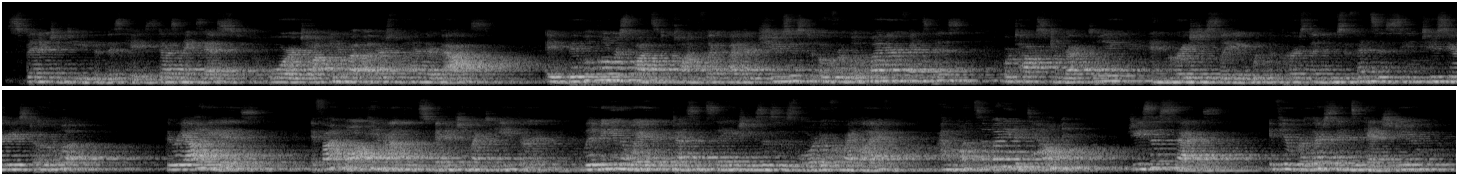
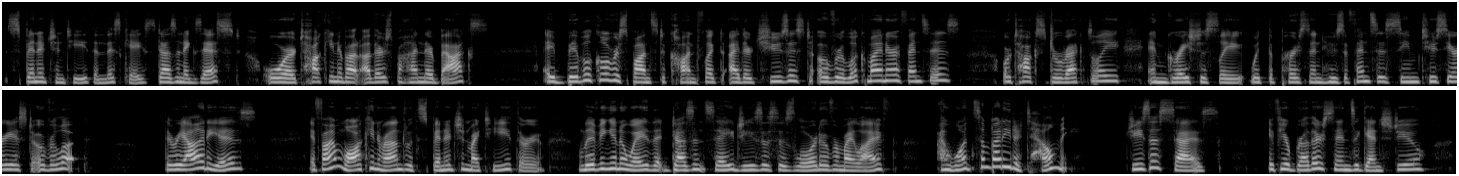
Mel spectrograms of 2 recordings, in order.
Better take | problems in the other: second | room echo; strong; dies away in 2.1 s // off-mic speech; far

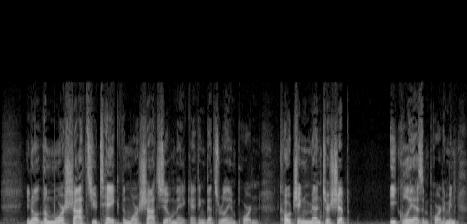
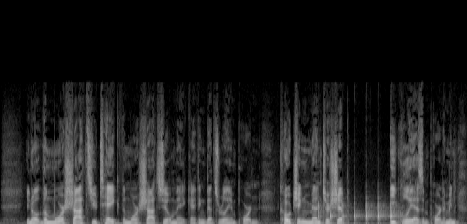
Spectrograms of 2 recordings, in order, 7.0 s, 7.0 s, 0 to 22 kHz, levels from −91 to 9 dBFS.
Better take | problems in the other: first | door banging; noticeable; from 5 to 6 s; peak 5 dB below the speech

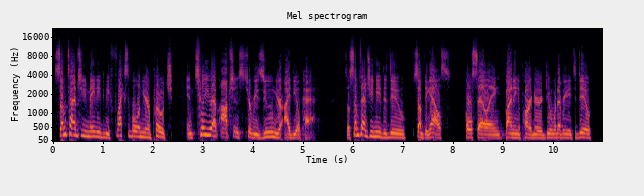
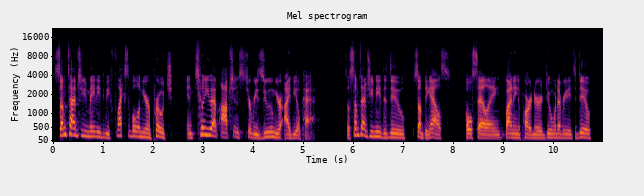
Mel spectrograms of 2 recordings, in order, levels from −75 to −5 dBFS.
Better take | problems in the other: second | distortion; heavy; 8 dB below the speech

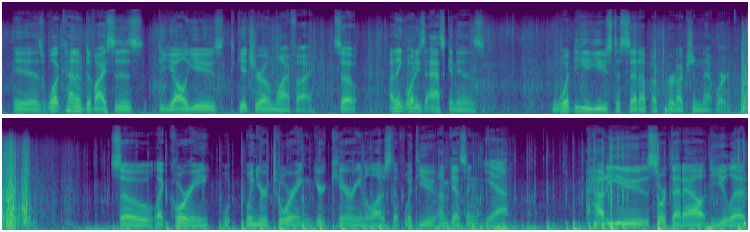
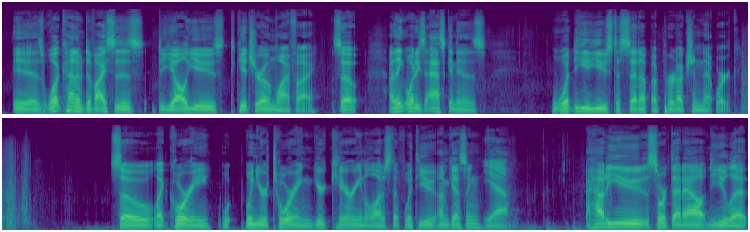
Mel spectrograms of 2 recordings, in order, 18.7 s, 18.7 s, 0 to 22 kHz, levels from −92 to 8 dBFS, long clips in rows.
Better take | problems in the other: second | household noises; loud; throughout; 3 dB below the speech; faint in the second

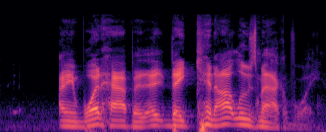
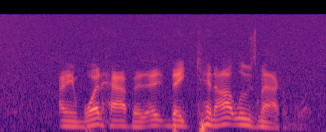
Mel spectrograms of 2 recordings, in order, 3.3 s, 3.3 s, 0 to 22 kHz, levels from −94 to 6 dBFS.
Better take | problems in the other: first | hiss; noticeable; throughout; 15 dB below the speech

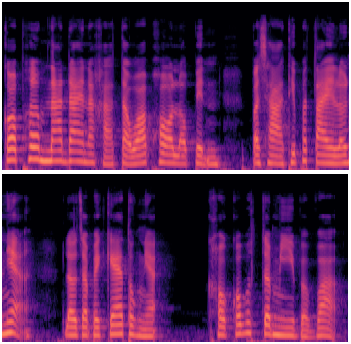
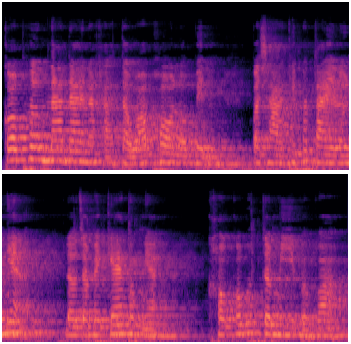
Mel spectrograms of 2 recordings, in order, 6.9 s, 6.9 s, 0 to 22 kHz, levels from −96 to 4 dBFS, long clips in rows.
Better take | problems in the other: first | room echo; noticeable; dies away in 1.1 s // off-mic speech; somewhat distant

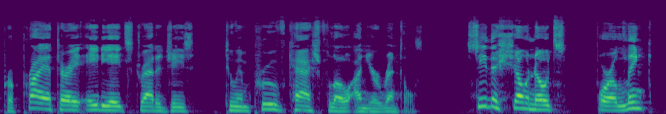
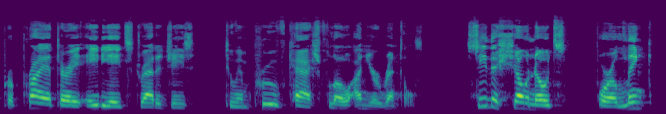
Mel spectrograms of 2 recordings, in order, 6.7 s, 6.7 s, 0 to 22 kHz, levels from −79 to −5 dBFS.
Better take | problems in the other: first | thin; very; fading below 300 Hz

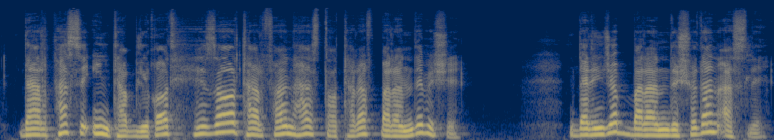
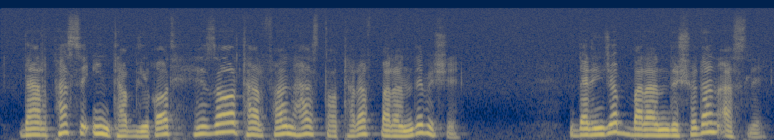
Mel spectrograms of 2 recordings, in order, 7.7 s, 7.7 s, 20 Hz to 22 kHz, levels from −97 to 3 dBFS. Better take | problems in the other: first | hiss; faint; throughout; 30 dB below the speech

